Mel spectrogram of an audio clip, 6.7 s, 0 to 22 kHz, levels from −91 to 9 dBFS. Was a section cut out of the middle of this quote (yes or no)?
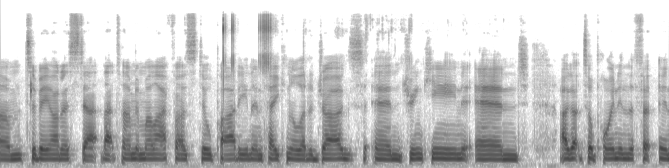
no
